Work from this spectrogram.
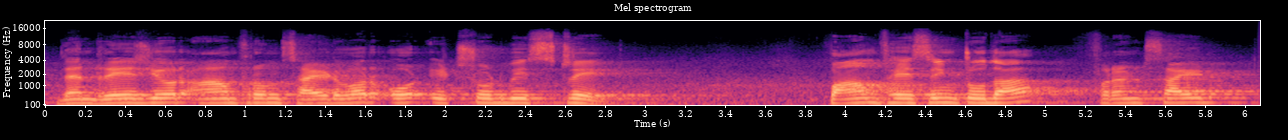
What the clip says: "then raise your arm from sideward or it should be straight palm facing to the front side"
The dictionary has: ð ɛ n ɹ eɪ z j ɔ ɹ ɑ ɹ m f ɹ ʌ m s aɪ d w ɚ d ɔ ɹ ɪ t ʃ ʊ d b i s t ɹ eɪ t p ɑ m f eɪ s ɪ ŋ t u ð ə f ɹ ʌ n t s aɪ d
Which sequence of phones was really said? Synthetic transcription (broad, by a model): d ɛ n ɹ eɪ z j ɔ ɹ ɑ ɹ m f ɹ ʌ m s aɪ d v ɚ d ɔ ɹ ɪ t ʃ ʊ d b i s t ɹ eɪ t p ɑ m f eɪ s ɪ ŋ t u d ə f ɹ ʌ n t s aɪ d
